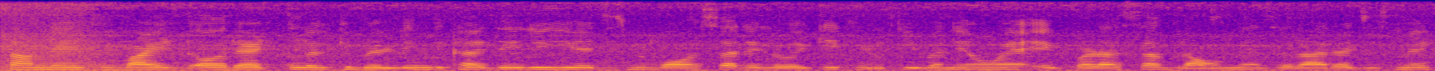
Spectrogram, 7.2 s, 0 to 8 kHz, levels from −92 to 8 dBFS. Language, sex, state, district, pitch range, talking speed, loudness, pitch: Hindi, female, Chhattisgarh, Raipur, 190-210 Hz, 260 wpm, -18 LUFS, 200 Hz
